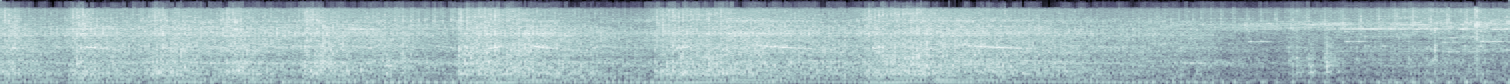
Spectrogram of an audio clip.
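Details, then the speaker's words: Yamaha Fino fuel-injected scooter that stumbled above mid rpm, after swapping component socket part, on test supply: throttle snaps climb and settle cleanly with no stumble or flat spot; clean throttle response. "Sekarang posisinya itu digas penuh semua, tidak ada kosong."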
